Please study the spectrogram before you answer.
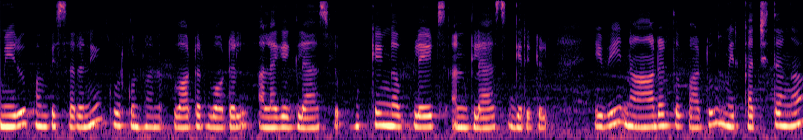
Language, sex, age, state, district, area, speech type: Telugu, female, 30-45, Andhra Pradesh, Eluru, urban, spontaneous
